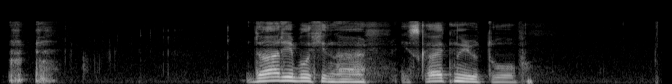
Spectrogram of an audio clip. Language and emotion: Russian, sad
